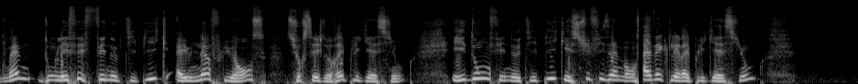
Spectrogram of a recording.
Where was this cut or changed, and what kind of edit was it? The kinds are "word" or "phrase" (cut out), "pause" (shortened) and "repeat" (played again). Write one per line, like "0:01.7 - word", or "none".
0:03.2 - word
0:04.9 - word
0:06.4 - word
